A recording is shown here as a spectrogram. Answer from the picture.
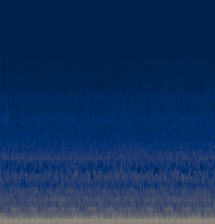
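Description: Steady low rumble of the tow vehicle's engine idling, mixed with the caravan's Truma Aventa air conditioner running.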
